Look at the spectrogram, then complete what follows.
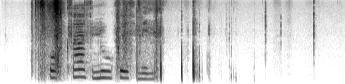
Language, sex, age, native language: Icelandic, female, 10, Icelandic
